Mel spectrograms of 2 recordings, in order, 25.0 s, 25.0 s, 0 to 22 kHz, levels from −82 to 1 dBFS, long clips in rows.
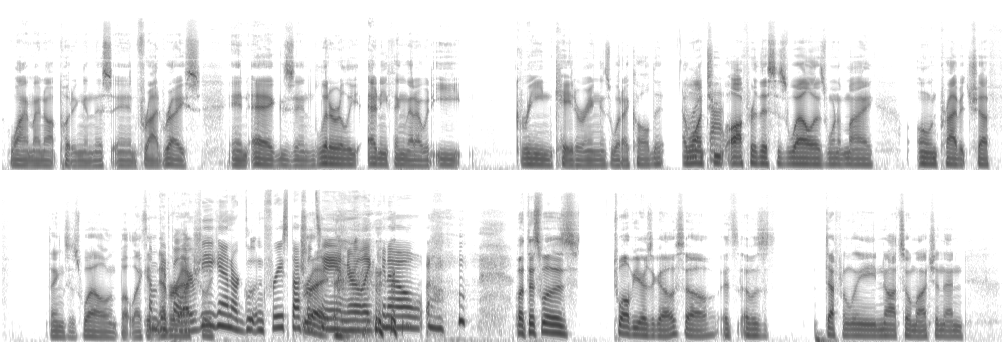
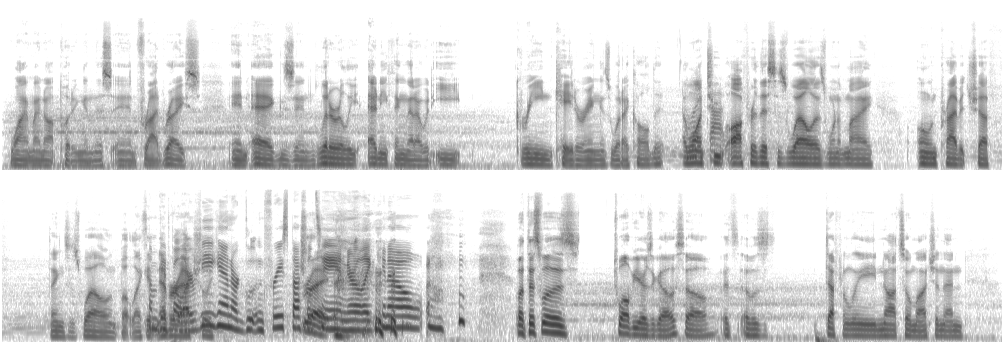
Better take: first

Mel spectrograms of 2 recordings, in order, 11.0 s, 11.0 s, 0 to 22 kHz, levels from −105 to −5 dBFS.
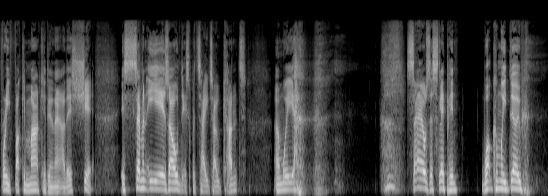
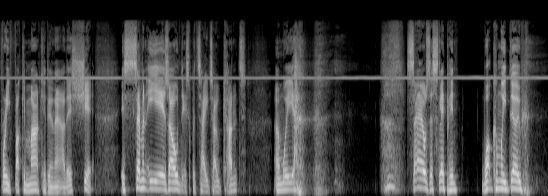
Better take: first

